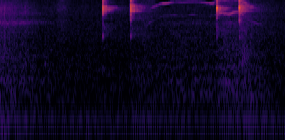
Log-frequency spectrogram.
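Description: Near silence broken by four faint computer mouse clicks, in two pairs: one pair a little under a second in and another about three quarters of the way through.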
